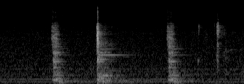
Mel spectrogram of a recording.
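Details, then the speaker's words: Honeywell VR9205Q two-stage furnace gas valve, low stage energized: a substantial clunk as two solenoids open, the main gas valve solenoid and the servo solenoid controlling diaphragm pressure; sharp clicks with no hum between, operating normally. "that's a much more substantial clunk as you can hear now that would actually be two solenoids opening the main gas valve solenoid and then also the servo solenoid which is going to control the pressure to the diaphragm in there"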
